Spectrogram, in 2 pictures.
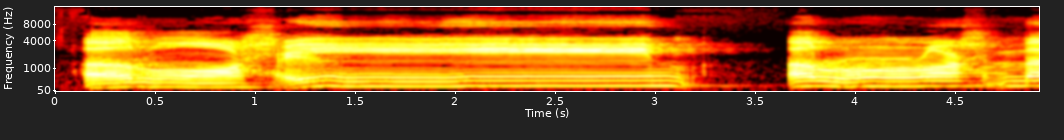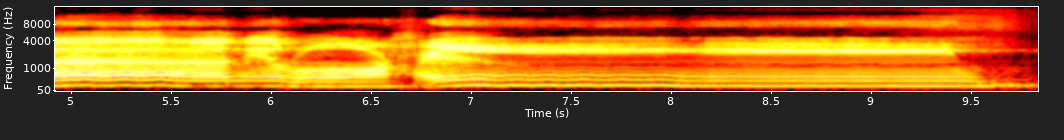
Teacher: rahimnya itu mad arid l sukun itu harus dipanjangkan. Panjang ketukarnya adalah 2 sampai dengan ee enam ketuk ya.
